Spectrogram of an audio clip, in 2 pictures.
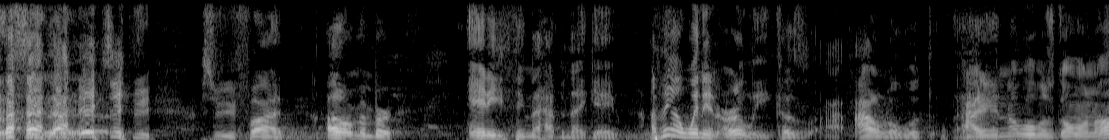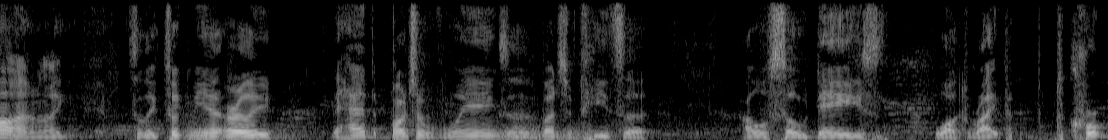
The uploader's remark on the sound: Live from Daq Shack!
